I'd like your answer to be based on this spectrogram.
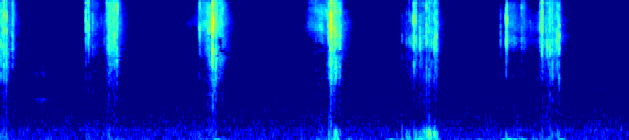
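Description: Long nails tap and scratch a filled glass cognac bottle held tilted, mostly on its black-capsuled neck and cap end, so part of the sound may come from the capsule rather than the glass. Short, dry, bright bursts of clicking and scratchy crunching come in irregular clusters. There is almost no ring and very little low end.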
